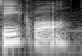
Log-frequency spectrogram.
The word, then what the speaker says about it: SQL: It's pronounced SQL. I've always called it squirrel.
